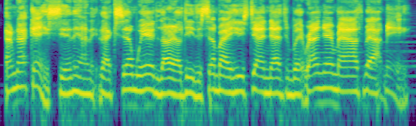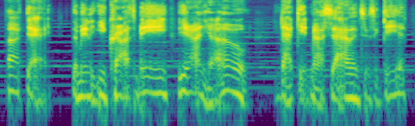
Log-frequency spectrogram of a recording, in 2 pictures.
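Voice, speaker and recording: A man's voice: fairly high pitch, lively intonation, normal speed, sharp tone, soft background music. A man voicing a brash, smug, chain-smoking woman in a dramatized monologue, sneering, profane and boastful. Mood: vindictive.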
